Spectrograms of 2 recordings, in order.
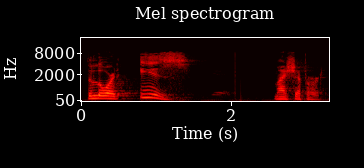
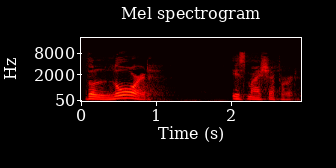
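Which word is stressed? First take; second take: is; Lord. First: The word is carries the stress. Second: The word Lord carries the stress.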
